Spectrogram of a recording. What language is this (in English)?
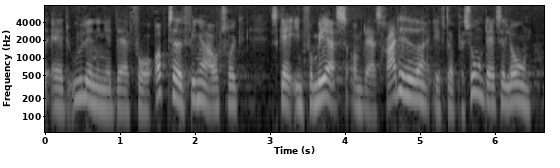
Danish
